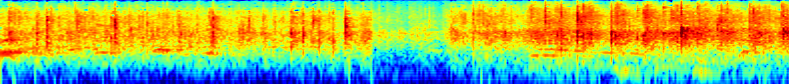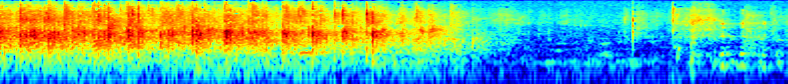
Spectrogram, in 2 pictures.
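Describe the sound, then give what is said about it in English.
A crowd claps steadily and loudly for about twelve seconds, the applause swelling in the middle before fading out, followed by a brief quiet stretch with a few scattered sounds; a morning gathering at Hope House, the Wasbands Christian Fellowship, applauding a guest speaker. “So I want to give you, I want you to give her a massive, massive round of applause”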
